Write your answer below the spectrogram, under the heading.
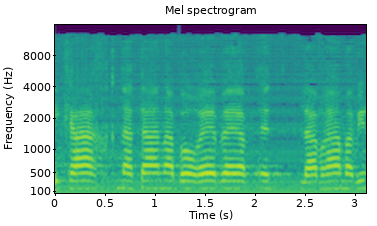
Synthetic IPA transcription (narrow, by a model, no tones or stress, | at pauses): ikaχ | nat̪anhabo̞ʁe | leavʁaamavin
